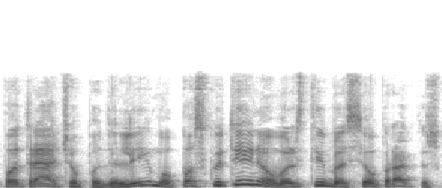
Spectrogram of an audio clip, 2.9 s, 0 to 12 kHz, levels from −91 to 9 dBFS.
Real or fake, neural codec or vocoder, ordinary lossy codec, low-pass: real; none; AAC, 64 kbps; 7.2 kHz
